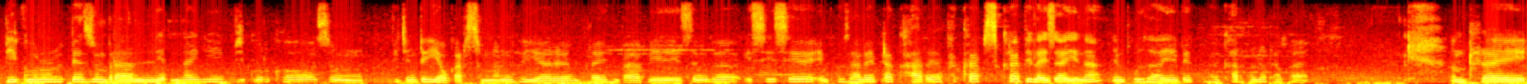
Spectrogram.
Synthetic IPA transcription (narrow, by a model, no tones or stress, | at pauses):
b̥iɡuɾbezumbɾalep̚najnibiɡuɾkʰɯzɯŋ | bidiŋtɯjawɡaɾsɯmːanɯŋɦɯjaɾɯɯmpʰɾajɯmbabezɯŋbɯiseseḭmpʰɔlzanajbɾakʰaɾɯpʰakʰɾap̚skʰɾabilajzajɯnaimpʰɔlzajɯbekʰɯhʰajkʰaɾɦʰɯnɯtʰakʰaj | ɯmpʰɾaj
